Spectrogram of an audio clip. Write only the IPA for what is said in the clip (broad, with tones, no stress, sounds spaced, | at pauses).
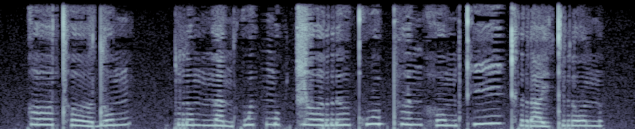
k ɤː˧ tʰ ɤː˩˦ d o˦˥ m | p r o˧ m n a˩˦ n k w ɯ˥˩ k̚ m o˦˥ k̚ t͡ɕ ɤː˧ r ɯː˧ kʰ w u˥˩ ʔ pʰ l ɯ˧ ŋ h o˧ m kʰ iː˥˩ kʰ r a˩˦ j t r o˧ n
